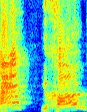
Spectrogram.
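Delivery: very high, loud, little goblin voice. Game narrator voicing a red goblin who appears behind the player: goblin voice. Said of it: "like kind of red goblin".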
